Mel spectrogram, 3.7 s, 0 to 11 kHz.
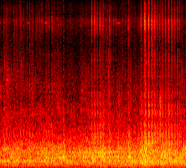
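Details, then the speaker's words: Fiat Uno 2011/12 driving on asphalt: loose tapping rattles like a loose window or banging passenger door. The cause is a loose cable striking the body, not the door. "aí pessoal tá vendo é esse barulho aí que fica parece que tem um vidro solto parece que a porta está batendo mas não é"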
